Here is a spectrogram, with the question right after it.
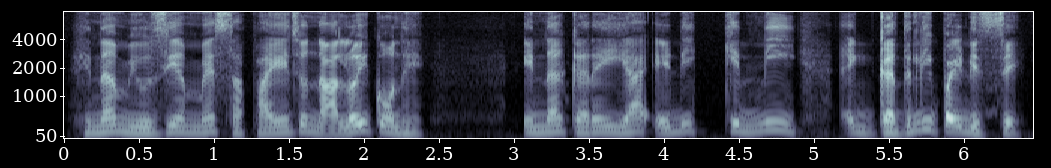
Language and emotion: Sindhi, disgusted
